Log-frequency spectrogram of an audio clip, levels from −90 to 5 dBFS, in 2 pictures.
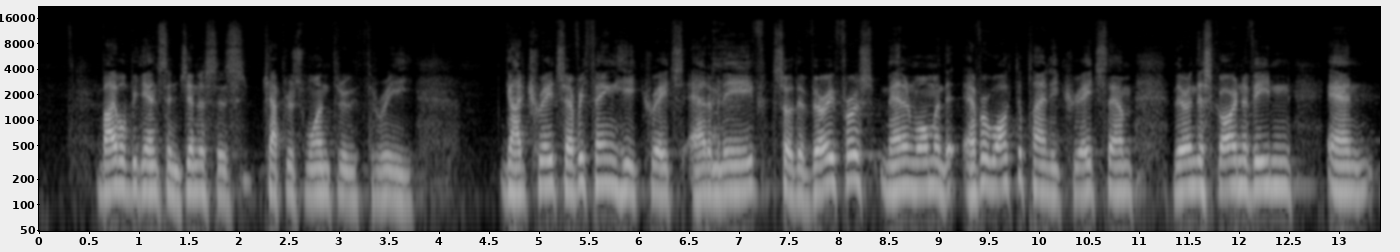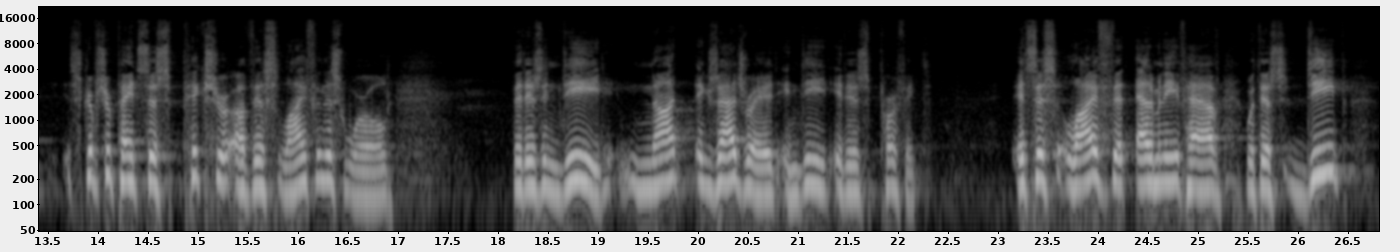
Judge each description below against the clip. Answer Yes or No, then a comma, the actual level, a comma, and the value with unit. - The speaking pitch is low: No, medium, 160 Hz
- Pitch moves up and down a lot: No, average, 3.7 semitones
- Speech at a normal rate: Yes, average, 150 wpm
